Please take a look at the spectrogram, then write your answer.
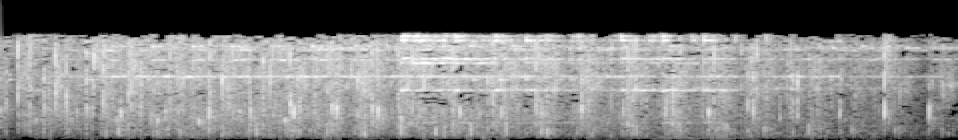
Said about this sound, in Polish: Tymi słowami z wielką radością, uśmiechem na twarzy, miłością w sercu witamy i pozdrawiamy wszystkich widzów telewizji Trwam i słuchaczy Radia Maryja. Uczynimy to, kochani, gorącymi oklaskami.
